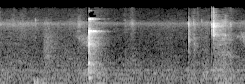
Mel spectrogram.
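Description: A single sharp clink of kitchenware about a second in, with a fainter click near the end, over quiet kitchen room tone.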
